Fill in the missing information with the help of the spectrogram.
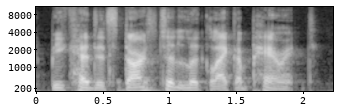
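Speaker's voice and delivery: ordinary talk, nothing marked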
